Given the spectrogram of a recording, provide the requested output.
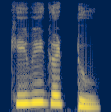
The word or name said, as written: ಕಾವುಕಟ್ಟು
